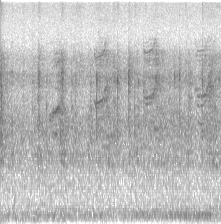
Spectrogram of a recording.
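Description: Outdoor background with a steady low hum and a few faint, short bird chirps, about a second in and again around the middle.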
